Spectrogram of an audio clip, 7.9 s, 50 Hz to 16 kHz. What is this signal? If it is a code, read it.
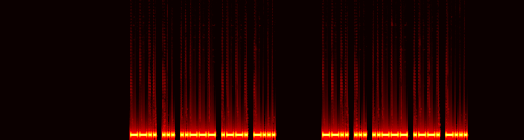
Morse code, heard as a keyed tone, about 36 wpm, 700 Hz. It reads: ZS2PB ZS2PB
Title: DXCC-100 Call Signs - 5 Characters - Repeated 2x - 35wpm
